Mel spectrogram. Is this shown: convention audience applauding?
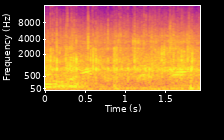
yes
